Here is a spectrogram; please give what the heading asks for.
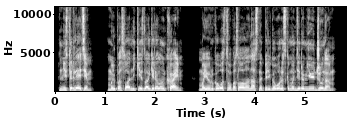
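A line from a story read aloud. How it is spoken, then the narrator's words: Loud shout. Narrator (Russian): посол Канг Тао, громко крикнувший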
